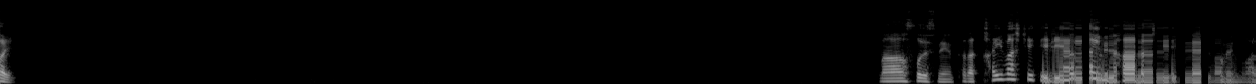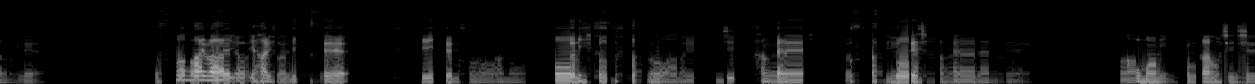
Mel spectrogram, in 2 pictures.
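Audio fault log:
1.01–5.01 s, adaptive stream at a lower bitrate: the speech abruptly loses everything above 8 kHz and takes on a thin, swirly, synthetic top, then snaps back to full quality at 5.01 s with no gap at either edge. The sound points to the stream dropping from a mid-rate AAC version to a very low-rate HE-AAC one while the connection slowed. On a spectrogram, the energy above 8 kHz disappears at a clean vertical edge and reappears just as sharply.
10.43–25.12 s, robotic sound from repeated short buffers: from 10.43 s to the end, the speech becomes a rigid, metallic buzz at 100 Hz that still roughly tracks the syllables. The likely cause is audio arriving too seldom, so the player repeats the last 10 ms of sound while new data is skipped. Around two thirds or more of what is heard is repeated material. A spectrogram shows a fixed comb of harmonics at multiples of 100 Hz, and the waveform shows near-identical 10 ms segments repeating back to back.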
